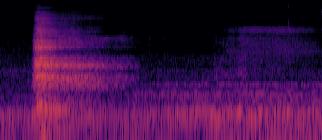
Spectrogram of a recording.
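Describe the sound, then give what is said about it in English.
A deep breath during a guided relaxation exercise: one sharp, airy inhale swells quickly, then tapers over about a second and a half, followed by a faint, thin hiss. No one speaks. “Breathe in. Breathe out.”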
